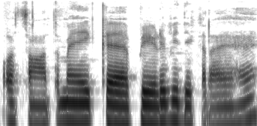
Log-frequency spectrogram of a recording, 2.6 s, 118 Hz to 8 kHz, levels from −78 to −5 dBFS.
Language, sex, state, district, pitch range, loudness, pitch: Hindi, male, Madhya Pradesh, Bhopal, 120-130 Hz, -18 LUFS, 125 Hz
